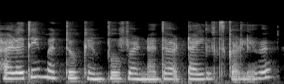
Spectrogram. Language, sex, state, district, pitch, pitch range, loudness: Kannada, female, Karnataka, Bangalore, 270 Hz, 250-290 Hz, -16 LUFS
